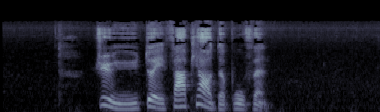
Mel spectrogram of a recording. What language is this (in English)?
Chinese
